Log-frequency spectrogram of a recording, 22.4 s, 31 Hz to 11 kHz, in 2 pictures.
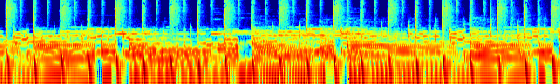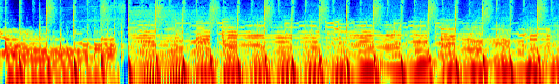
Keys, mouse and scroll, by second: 1.9 click, 3.3 click, 7.0 click, 8.5 click, 9.6 click, 9.7 click, 11.5 click, 12.2 click, 13.6 click, 13.9-16.6 typing, 19.3 click, 21.6 click, 22.1 F9.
